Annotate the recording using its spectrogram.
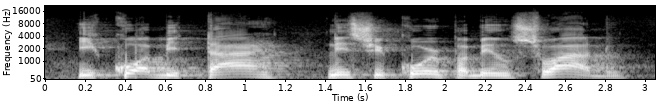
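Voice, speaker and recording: With a Brazilian accent, a man speaks at a very slow pace. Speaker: spiritist lecturer. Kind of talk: lecture.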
